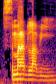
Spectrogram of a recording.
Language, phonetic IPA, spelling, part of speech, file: Czech, [ˈsm̩radlaviː], smradlavý, adjective, Cs-smradlavý.ogg
- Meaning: stinking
